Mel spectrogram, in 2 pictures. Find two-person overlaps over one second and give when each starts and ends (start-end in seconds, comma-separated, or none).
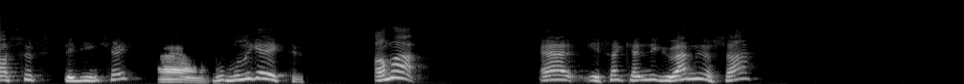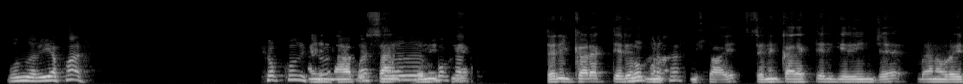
12.7-14.3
